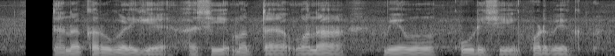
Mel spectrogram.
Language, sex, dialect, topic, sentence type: Kannada, male, Dharwad Kannada, agriculture, statement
